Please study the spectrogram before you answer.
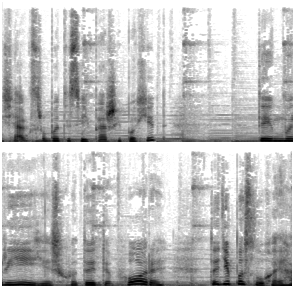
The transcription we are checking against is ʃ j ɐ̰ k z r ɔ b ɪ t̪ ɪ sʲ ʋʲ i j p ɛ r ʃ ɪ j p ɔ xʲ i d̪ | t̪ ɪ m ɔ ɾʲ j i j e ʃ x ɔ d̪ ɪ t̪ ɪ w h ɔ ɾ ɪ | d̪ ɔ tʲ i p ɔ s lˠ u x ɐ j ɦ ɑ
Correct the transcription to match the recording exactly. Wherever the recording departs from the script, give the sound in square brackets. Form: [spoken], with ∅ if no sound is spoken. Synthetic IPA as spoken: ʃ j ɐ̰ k z r ɔ b ɪ t̪ ɪ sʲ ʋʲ i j p ɛ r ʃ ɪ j p ɔ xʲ i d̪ | t̪ ɪ m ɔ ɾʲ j i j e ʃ x ɔ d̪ ɪ t̪ ɪ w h ɔ ɾ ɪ | [t̪] ɔ [dʲ] i p ɔ s lˠ u x ɐ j ɦ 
